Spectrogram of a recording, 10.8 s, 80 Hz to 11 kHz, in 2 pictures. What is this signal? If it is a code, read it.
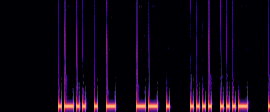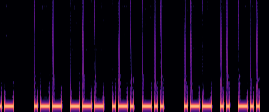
Morse code, heard as a keyed tone, about 20 wpm, 700 Hz. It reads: LET ME HV A WORD WID
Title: Sentences from Top 300 Words and Abbreviations 20wpm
